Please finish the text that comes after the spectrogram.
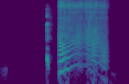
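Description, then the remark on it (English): A short pop, then a loud, wet, buzzing fart noise lasting about half a second, made with hands and lips rather than a real fart. It stands alone, with no talking. “We are all terrible fart noises.”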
